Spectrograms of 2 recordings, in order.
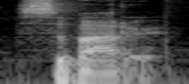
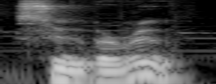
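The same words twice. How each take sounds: First: The final u sound is nearly silent. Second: The u sounds are fully pronounced and prominent. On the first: This is how it is said in Japanese. The speaker calls it right. "at the end of a word, it's practically silent" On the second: This is how most English speakers say it. The speaker calls it wrong. "most English speakers tend to emphasize the U"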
